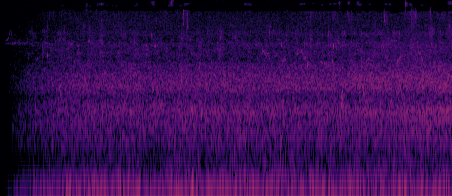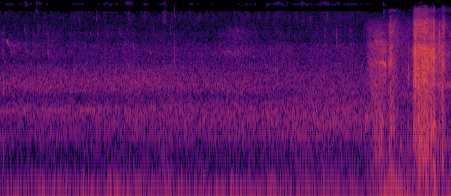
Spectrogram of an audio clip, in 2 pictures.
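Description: A shallow stream flows and gurgles steadily.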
